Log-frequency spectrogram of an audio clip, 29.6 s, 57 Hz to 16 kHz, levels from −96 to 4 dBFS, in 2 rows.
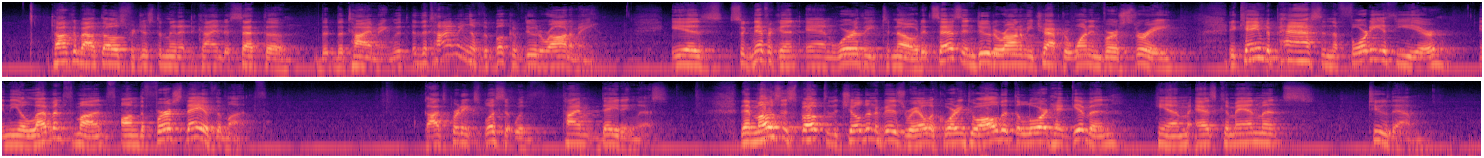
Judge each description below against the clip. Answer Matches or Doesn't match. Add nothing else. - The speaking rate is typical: Matches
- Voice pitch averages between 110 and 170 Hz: Matches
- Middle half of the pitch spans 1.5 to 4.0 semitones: Doesn't match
